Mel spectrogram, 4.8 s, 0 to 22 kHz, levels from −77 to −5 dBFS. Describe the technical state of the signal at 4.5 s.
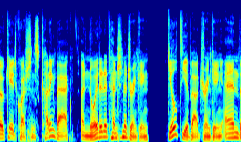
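At 4.5 s the speech signal is intact, with no fault present at that moment.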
